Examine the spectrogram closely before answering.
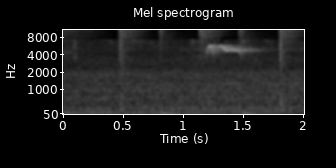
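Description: A bird sings a brief, thin whistled phrase, fairly faint, at sunrise, over a steady low rumble of background noise, with no one talking.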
